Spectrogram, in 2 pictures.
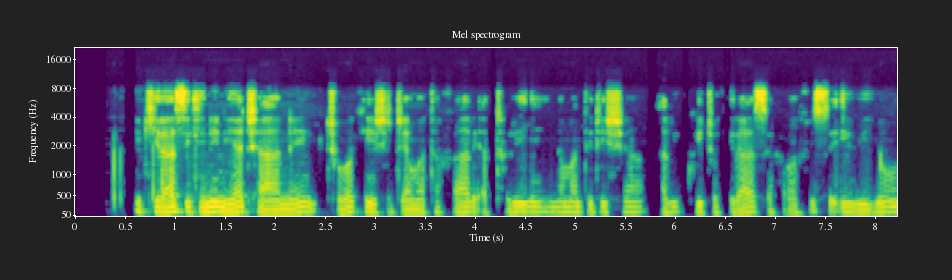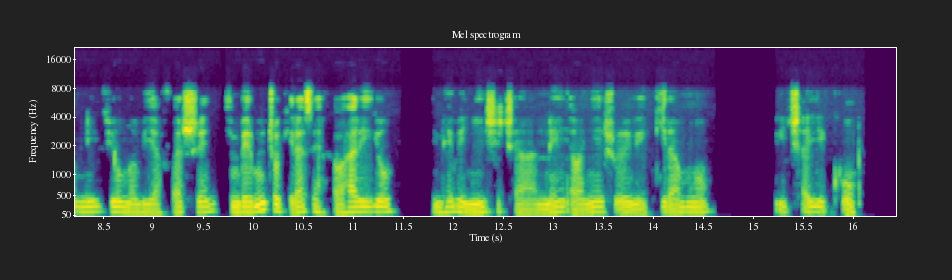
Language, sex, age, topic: Rundi, male, 18-24, education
